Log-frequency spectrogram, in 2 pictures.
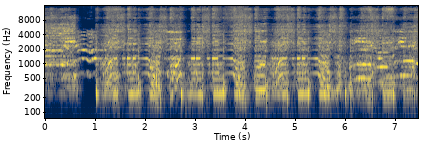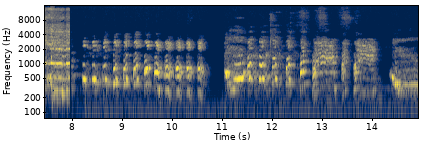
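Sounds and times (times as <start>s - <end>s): music: 0.0s - 8.0s
person laughing: 8.0s - 14.9s.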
